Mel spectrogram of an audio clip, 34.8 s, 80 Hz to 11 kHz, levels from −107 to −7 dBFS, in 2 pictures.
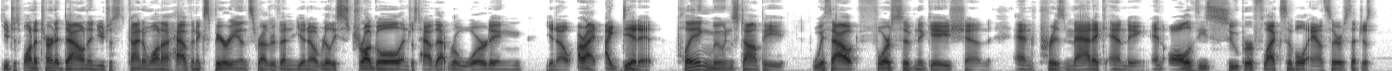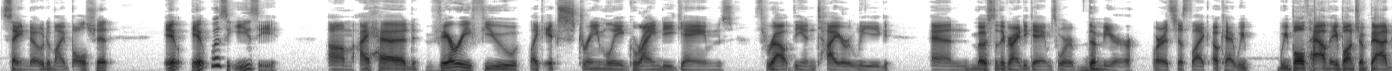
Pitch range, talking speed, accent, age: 90-115 Hz, 165 wpm, American, 20-39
